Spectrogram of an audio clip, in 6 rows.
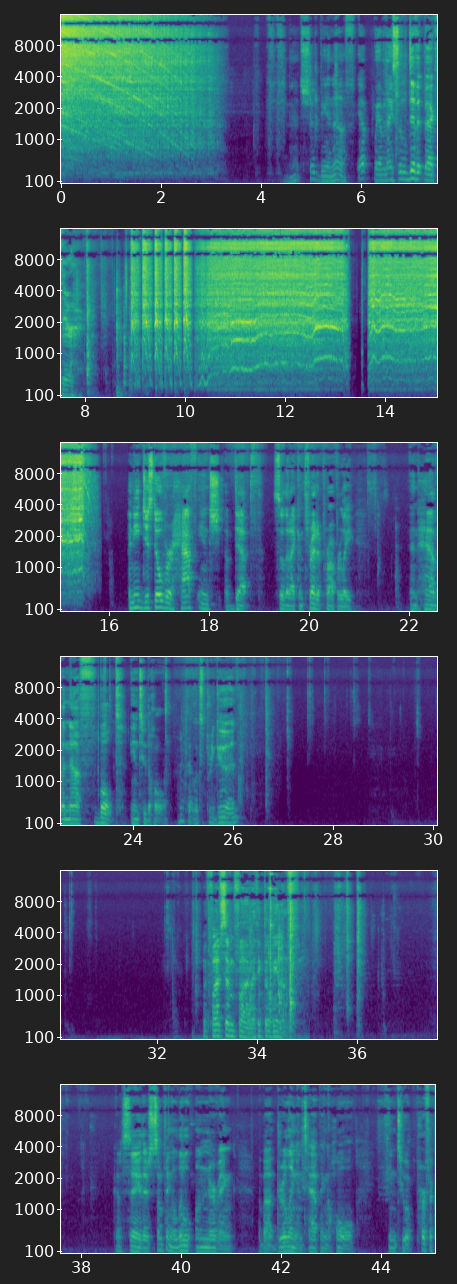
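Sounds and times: drill chuck clicking: 0.0 - 3.2, 12.3 - 15.7
drill motor whining: 0.0 - 3.3, 8.8 - 15.8.

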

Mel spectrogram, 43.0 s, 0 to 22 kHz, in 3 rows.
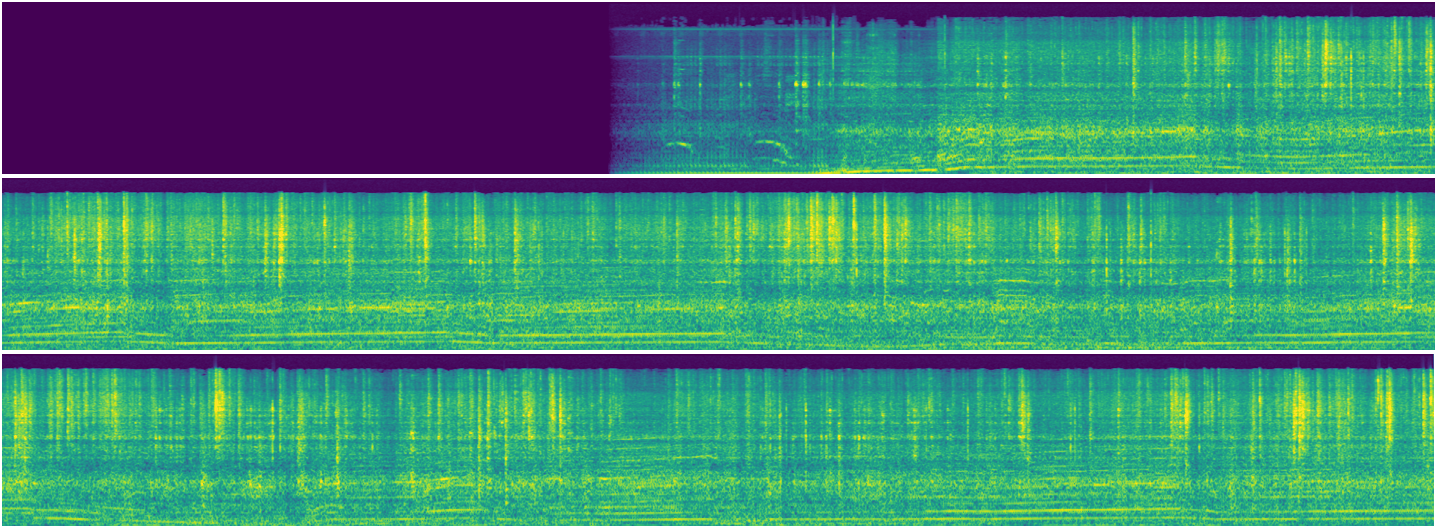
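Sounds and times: rally car engine revving: 6.2 - 42.9
gravel pinging on car underside: 9.4 - 42.9.

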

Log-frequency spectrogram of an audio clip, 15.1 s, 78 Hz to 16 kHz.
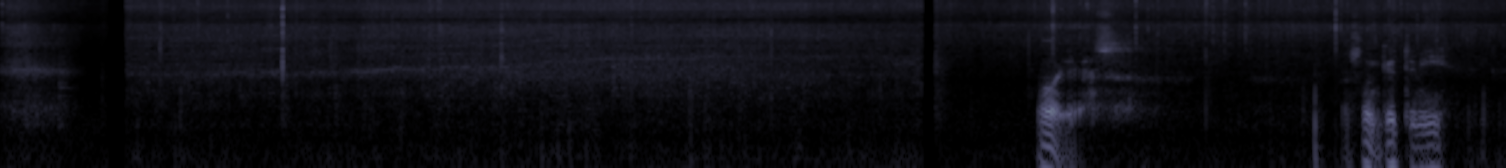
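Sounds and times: small pops: 1.3 - 7.9, 11.3 - 13.5
chicken sizzling on a grill: 1.3 - 15.0.

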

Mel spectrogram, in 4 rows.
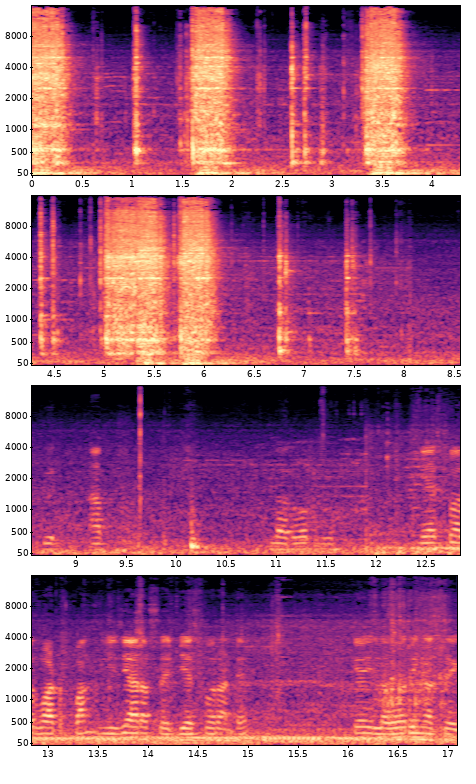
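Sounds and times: impact wrench bursts: 0.0 - 3.9, 5.0 - 6.8.

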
